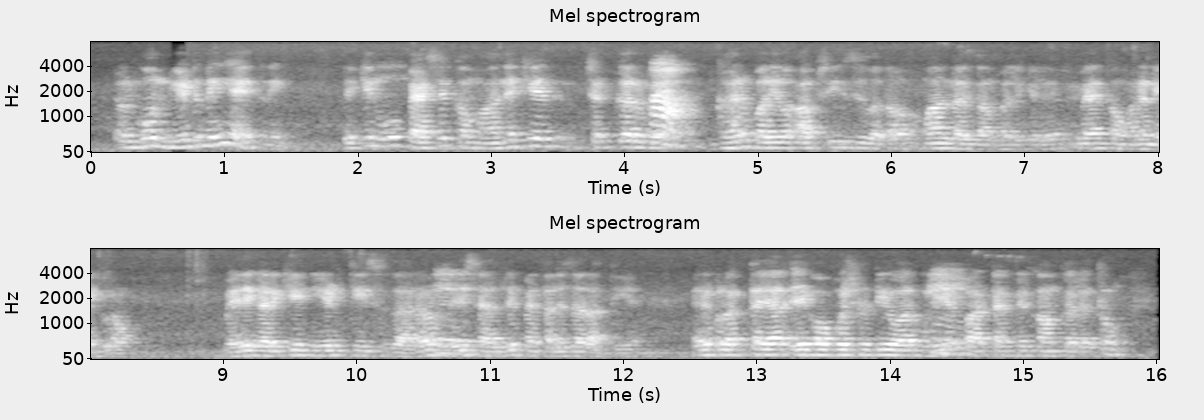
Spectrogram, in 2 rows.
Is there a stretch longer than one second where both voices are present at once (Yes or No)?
No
